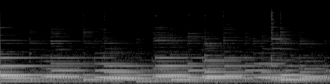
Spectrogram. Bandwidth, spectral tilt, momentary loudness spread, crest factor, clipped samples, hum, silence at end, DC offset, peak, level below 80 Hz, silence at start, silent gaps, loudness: 12.5 kHz; -8 dB/octave; 4 LU; 12 dB; under 0.1%; none; 0 s; under 0.1%; -14 dBFS; -60 dBFS; 0 s; none; -27 LUFS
